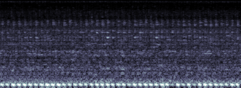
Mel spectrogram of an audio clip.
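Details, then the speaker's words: Yamaha Vixion after engine rebuild for bent valves and lost compression, cam chain not replaced: even idle with light metallic clatter, stretched cam chain rattle. "Oke motornya sudah hidup ya di sini dan di sini masih ada suara keteng ya suara keteng karena ketengnya tidak diganti"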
